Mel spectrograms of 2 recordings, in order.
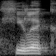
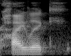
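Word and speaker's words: HILIC: a lot in popularity is he'll ik or high lick and depending on how you want to pronounce it that stands for hydrophobic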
